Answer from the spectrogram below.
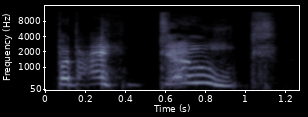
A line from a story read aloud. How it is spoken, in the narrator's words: said Harry in a strangled voice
